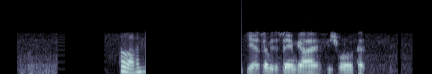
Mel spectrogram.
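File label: Police North District Dispatch, p25; Raleigh; wake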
